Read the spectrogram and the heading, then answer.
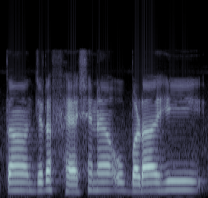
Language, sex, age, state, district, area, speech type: Punjabi, male, 18-30, Punjab, Rupnagar, urban, spontaneous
